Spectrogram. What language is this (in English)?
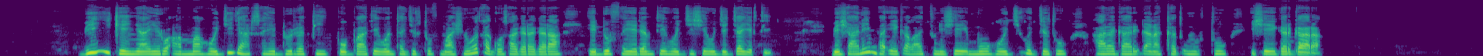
Oromo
